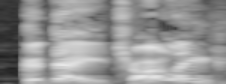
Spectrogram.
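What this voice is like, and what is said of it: Put-on Australian accent. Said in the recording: “they might hail from Australia ... I threw the accent in myself”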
